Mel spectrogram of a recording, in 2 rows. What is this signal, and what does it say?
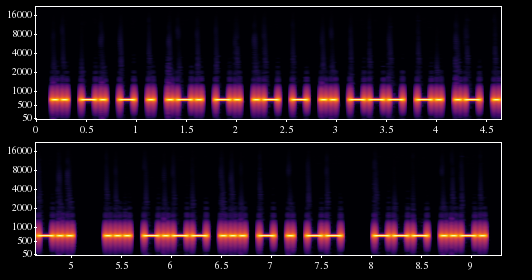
Morse code, heard as a keyed tone, about 25 wpm, 700 Hz. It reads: INTERNATIONAL SYSTEM OF
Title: Sentences from Top 1000 Words - Review Part 4 - 25wpm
